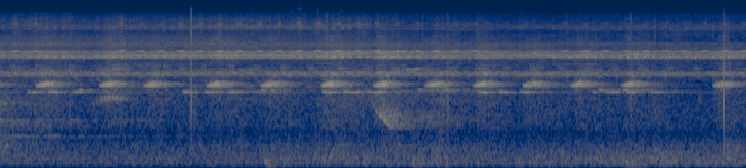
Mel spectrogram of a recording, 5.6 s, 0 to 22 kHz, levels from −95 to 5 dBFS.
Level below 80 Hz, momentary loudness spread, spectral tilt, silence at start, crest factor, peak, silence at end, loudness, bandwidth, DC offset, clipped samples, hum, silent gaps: -86 dBFS; 4 LU; 2 dB/octave; 0 s; 20 dB; -20 dBFS; 0 s; -37 LUFS; 17 kHz; under 0.1%; under 0.1%; none; none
